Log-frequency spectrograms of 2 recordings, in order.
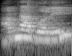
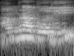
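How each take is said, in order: No difference in how they are said.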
